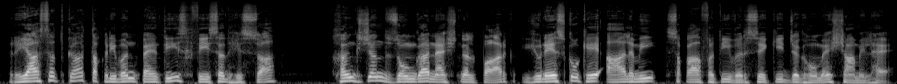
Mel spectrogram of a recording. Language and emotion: Urdu, neutral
